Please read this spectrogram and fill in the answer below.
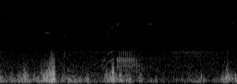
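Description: Dog wading through shallow lake water, making a few soft splashes about half a second apart.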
